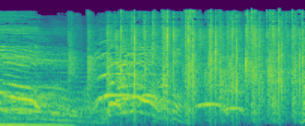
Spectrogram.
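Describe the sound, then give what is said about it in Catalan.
A burst of applause with cheering and excited voices, a crowd clapping steadily while shouts rise over it, continuing loudly throughout. “No aplaudim tant, que la trucada és de Linares, eh?”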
